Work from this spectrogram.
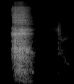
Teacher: sai bastante ventinho não faz tanta força aqui no meu pescoço · minha campainha a minha úvula é chamado de véu palatino então eu bato a minha língua lá atrás na garganta nesse véu palatino · a língua bate lá atrás na garganta e olha lá explode também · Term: velar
